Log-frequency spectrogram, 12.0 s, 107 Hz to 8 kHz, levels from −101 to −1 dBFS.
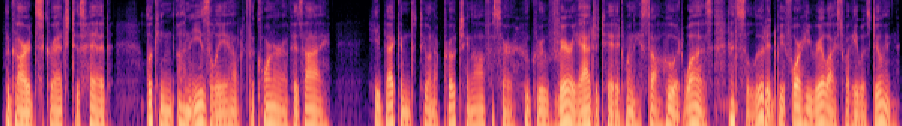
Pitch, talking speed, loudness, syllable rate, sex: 90 Hz, 195 wpm, -20 LUFS, 5.7 syllables/s, male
